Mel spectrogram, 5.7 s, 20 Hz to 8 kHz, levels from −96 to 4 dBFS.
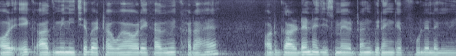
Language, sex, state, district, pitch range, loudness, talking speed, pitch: Hindi, male, Bihar, West Champaran, 110-120 Hz, -17 LUFS, 210 wpm, 115 Hz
